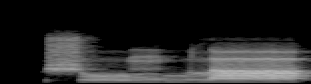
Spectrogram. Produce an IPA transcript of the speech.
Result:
ʃ o˧ m u˧ l a˦

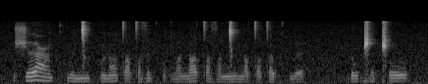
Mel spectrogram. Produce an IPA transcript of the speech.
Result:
ʃ ɜ ʕ ə̃ kʷʰ ɛ ŋ͡ǀ i k õ ɽ õ tˤ a tˤ ə zˤ ə kʷʰ ə d ðˤ a ŋ a tˤ o zˤ ɜ ŋ͡ǀ ə ŋ a tˤ ɜ tˤ o kʷʰ ɜ | ɽ o ɡ͡ǁ ɜ ǁ o

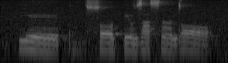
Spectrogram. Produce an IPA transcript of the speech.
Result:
j ẽ | ɾ ɔ̤ sˤ o pʲ õ z i sˤ ẽ d ɔ

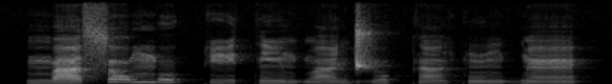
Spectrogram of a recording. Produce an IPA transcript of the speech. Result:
m a˧ s ɔ˦ m o˦ k i˧ t ĩ˨ b ã˨ d͡ʒ o˧ k ã˨ k ũ˧ ɡ͡b ɛ̃˧

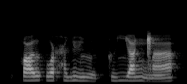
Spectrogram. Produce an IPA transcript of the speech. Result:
qʷ ə˦˥ | o˦˥ ħ i̤˦˥ ɾ ĩ˨˦ lː ə̤˨˦ kː ə̤˦˥ ʎ a˦˥ ŋ͡ǁ ã˨˦

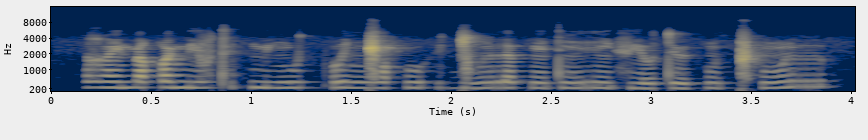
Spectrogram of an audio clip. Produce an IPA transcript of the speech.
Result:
ʁ ẽ mʲ ɐ q y mʲ ɐ v tʼ ɪ k mʲ ə ŋ u t pʼ ʊ e̯ ŋ͡ǁ ɔ k u h y ɡ͡ǀ ũ r ɐ k ẽ t ĩ r ĩ fʲ ɐ o̯ t ø k ũ ǁʰ ũ r

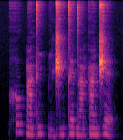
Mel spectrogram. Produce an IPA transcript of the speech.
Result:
h o˦ k͡p ã˧ t i˧ k͡p i˨ d͡ʒ i˧ t ɛ˦ d ã˧ k ã˦ d͡ʒ ɛ˦˨

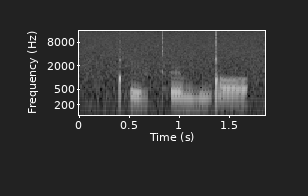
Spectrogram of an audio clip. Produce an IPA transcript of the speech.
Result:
ǃʰ e v kʰ ə˞ m i ŋ͡ǃ ɔ

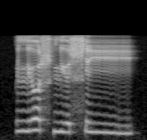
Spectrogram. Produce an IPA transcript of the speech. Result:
lʲ ɔ ɬ lʲ ɘ ɬ ɾ i

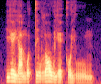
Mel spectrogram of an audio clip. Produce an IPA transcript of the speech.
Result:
j eː˥˨ j a˧ m oː˧ t̚ t̪ i˧ w l ɔː˥˨ w j eː˧ k o˧˩ j uː˩ m

